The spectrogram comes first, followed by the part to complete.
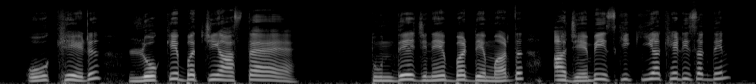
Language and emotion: Dogri, disgusted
